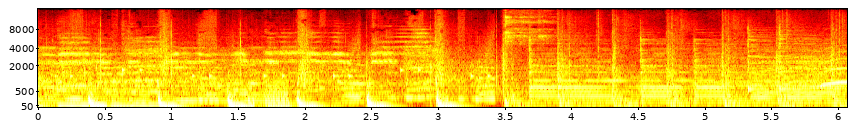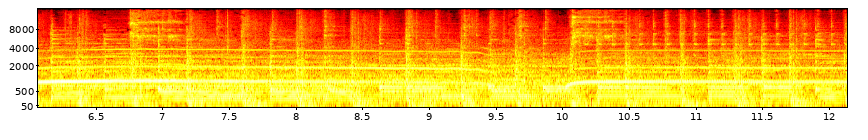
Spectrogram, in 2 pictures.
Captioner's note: cheers and applause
